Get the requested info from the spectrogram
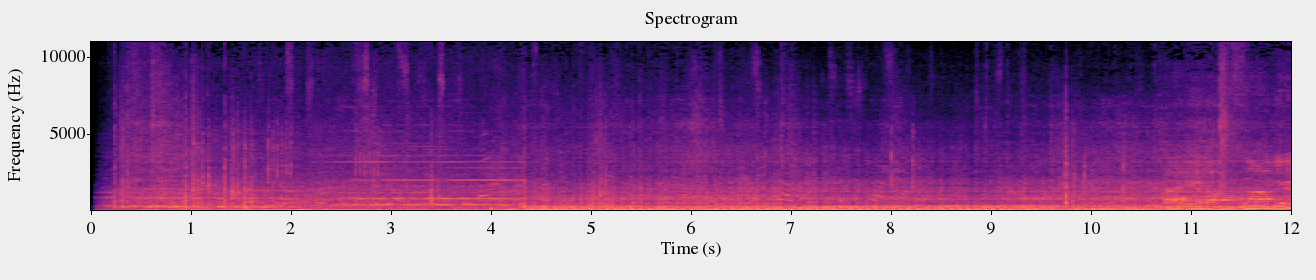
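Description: Heavy, steady low rumble of a tank's engine and tracks as it drives across the field, with scattered sharp bangs through it. A loudspeaker voice and music are heard underneath.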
